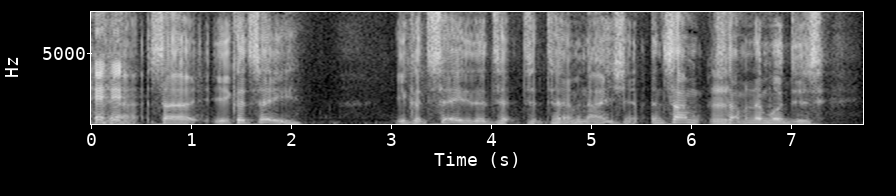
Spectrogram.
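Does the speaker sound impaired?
Yes: cerebral palsy; once cold stays cold.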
